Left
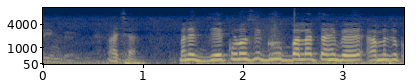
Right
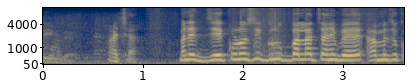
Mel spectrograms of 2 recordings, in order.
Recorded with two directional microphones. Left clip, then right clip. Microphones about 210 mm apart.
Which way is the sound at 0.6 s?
15° right (ahead or behind).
